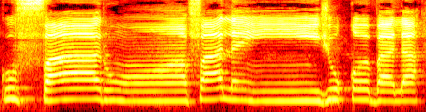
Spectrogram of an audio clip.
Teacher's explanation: یہ نون کی آواز جو ہے یہ یا کے اندر ہی مرج ہو جائے گی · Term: یرملون کا ادغام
